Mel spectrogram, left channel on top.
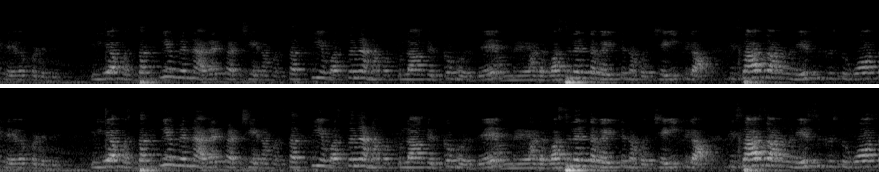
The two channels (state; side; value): quieter; left; 5.7 dB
